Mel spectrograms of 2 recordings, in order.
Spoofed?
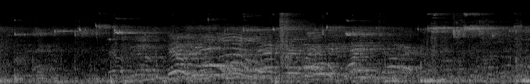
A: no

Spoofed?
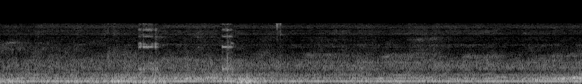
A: yes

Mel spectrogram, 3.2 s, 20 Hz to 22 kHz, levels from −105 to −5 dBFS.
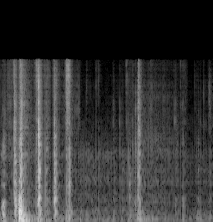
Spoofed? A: yes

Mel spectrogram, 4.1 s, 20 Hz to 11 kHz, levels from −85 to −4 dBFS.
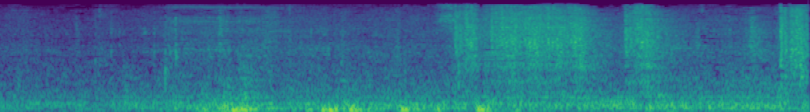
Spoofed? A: no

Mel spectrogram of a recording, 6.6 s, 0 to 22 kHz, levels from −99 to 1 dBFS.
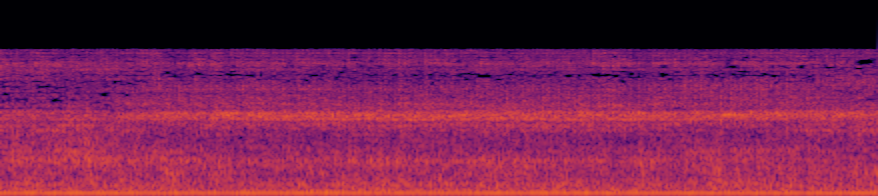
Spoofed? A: no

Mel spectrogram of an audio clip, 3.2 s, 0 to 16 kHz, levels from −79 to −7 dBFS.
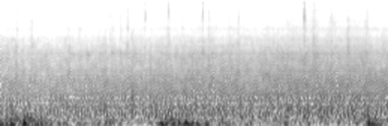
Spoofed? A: yes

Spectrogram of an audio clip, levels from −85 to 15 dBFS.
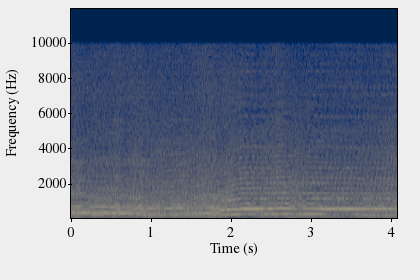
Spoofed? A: yes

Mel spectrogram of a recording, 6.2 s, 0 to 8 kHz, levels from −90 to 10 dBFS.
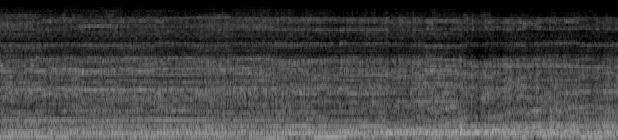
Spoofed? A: yes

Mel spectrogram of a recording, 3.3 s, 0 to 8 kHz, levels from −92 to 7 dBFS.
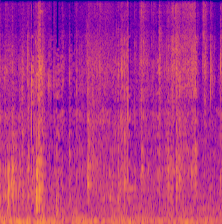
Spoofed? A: no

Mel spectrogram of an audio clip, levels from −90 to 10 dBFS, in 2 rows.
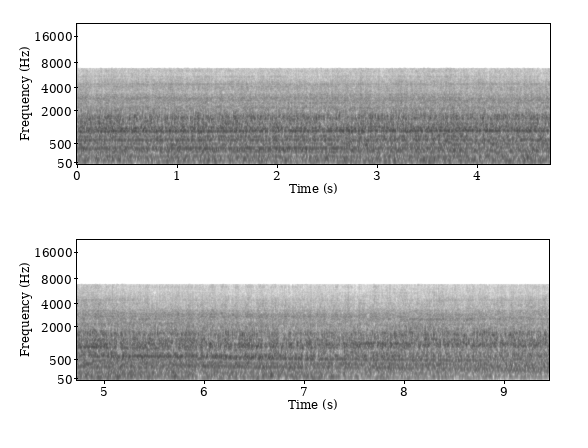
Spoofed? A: yes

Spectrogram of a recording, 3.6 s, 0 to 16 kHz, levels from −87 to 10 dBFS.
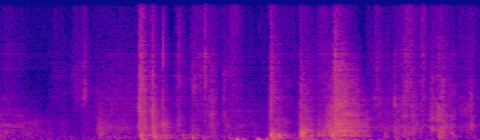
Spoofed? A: yes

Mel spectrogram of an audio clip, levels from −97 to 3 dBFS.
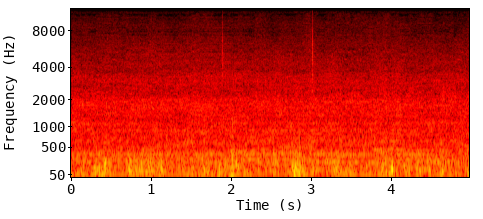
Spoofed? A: yes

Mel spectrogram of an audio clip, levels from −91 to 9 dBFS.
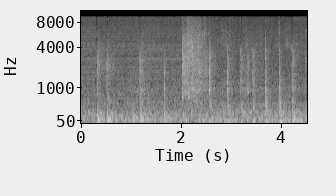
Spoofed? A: no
